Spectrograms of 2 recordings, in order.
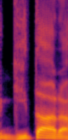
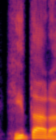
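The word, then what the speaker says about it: guitarra: আবার গিতারা মানে গিটার শব্দে জি ইউআই থাকার কারণে উচ্চারণটা গিতারা হয়। হিতারা হয় না।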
